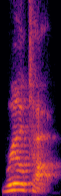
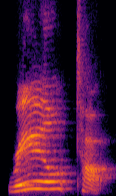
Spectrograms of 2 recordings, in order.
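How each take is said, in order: First: "Real talk" said firmly with a drop on "Real"; emphatic. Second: "Real talk" pitched higher, slower, "Real" stretched; more emphatic. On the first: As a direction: state "Real talk" plainly but with weight. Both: Real, not acted.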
